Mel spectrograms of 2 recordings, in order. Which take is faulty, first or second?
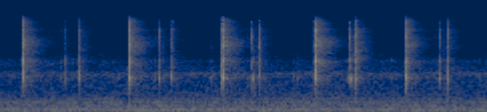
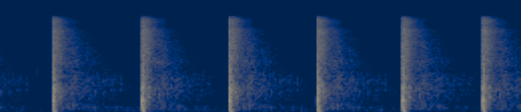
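first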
